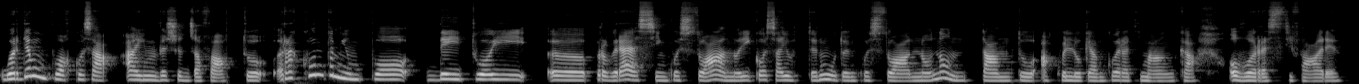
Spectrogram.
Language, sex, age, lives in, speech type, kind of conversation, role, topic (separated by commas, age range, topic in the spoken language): Italian, female, 25-29, Italy, conversation, advice, advisor, Come posso gestire il senso di colpa per non essere più produttivo come prima?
